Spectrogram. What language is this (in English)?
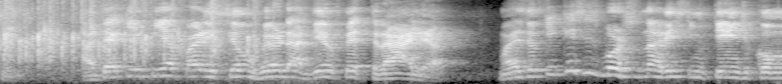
Portuguese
